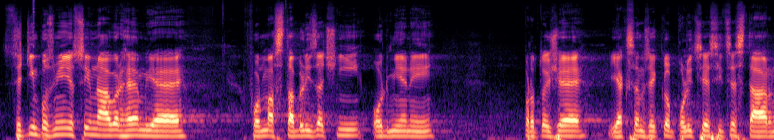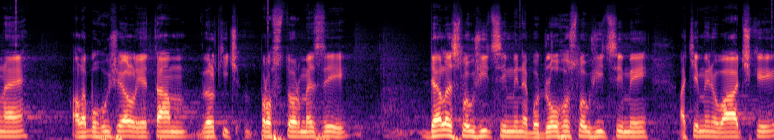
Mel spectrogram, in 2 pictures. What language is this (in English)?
Czech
